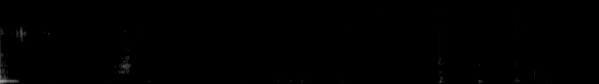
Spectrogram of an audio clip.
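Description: Faint scattered clicks and light rustles of a necklace and its packaging being handled, most of them coming after the halfway point.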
